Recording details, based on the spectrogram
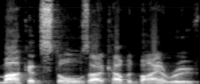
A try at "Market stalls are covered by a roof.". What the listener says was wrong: stall 잘 안 들려요. L 발음이 안 들려요.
